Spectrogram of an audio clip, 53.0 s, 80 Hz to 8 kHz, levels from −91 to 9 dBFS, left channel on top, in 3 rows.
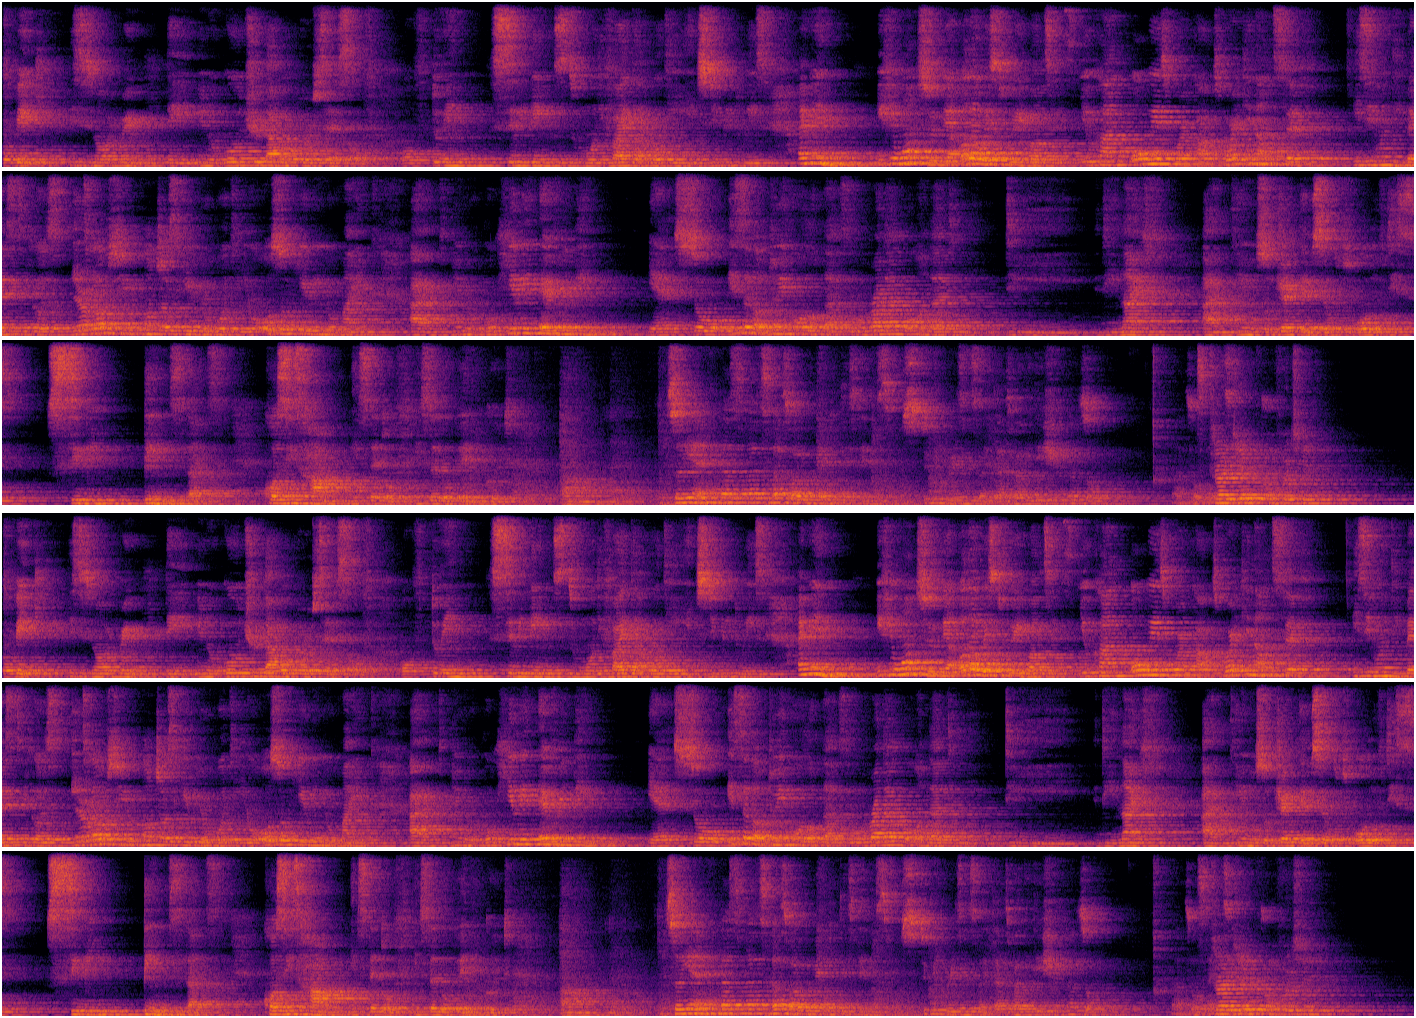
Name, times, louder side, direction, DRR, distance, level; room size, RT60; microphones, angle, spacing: voice 1, 0.0-1.7 2.0-10.5 10.9-16.3 16.9-25.1 25.7-29.8 30.1-31.0 31.3-35.4 35.9-36.6 37.1-41.9 42.3-42.8 43.5-49.0 49.9-50.5 50.8-50.9, right 1 dB, 55° right, -7 dB, 0.4 m, -25 dB
sound 1, 40.2-40.5 41.0-49.0, equal, 5° left, 0.9 m, -40 dB
voice 2, 50.2-51.8, left 1 dB, 40° left, -6 dB, 0.6 m, -25 dB
3.6 x 2.7 x 2.2 m, 2.6 s
head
